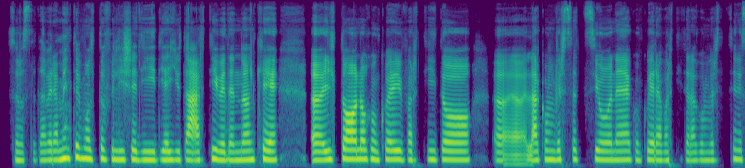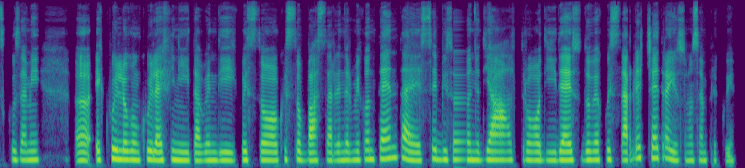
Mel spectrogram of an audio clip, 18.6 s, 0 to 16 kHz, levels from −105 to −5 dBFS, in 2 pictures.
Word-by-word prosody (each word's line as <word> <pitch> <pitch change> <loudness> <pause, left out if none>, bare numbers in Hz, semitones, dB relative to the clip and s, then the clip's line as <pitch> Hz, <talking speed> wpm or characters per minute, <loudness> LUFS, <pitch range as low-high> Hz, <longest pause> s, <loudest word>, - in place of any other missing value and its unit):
Sono 180 -1 -2
stata 180 0 -8
veramente 205 +5 +4
molto 215 -1 +3
felice 195 0 +1
di 185 0 +2
di 190 +1 -1
aiutarti, 185 +2 +2
vedendo 180 0 +2
anche, 190 0 +4 0.4
uhm, 185 0 +5
il 190 0 +2
tono 205 -1 +7
con 200 -2 +2
cui 200 +2 -1
avevi 195 0 +4
partito, 190 0 +1 0.3
uhm, 100 - -3
la 185 - +3
conversazione, 190 -1 -1
con 185 -1 -6
cui 190 +1 -1
era 180 -1 +1
partita 180 +1 -8
la 175 0 -5
conversazione, 180 +3 -5
scusami, 190 0 -4 0.4
uhm, 175 +1 -1
e 190 - -2
quello 200 -3 +3
con 190 -1 +1
cui 195 0 -1
l'hai 180 -1 +3
finita. 180 -2 -1
Quindi 180 0 -2
questo 185 -1 -1
questo 190 0 -5
basta 175 +1 -2
a - - -1
rendermi 180 +1 -3
contenta, 210 +3 -1
e 175 -2 0
se 190 - -10
hai 200 - -1
bisogno 190 -1 -2
di 190 +2 -4
altro, 185 -1 -1
di 180 0 -6
idee 185 0 +3
su 185 0 -15
dove 185 0 -1
acquistarli, 190 +1 -3
eccetera, 225 0 -3
io 185 -3 -1
sono 175 0 -9
sempre 175 0 -8
qui. 85 +1 -11
185 Hz, 185 wpm, -23 LUFS, 180-195 Hz, 0.4 s, tono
